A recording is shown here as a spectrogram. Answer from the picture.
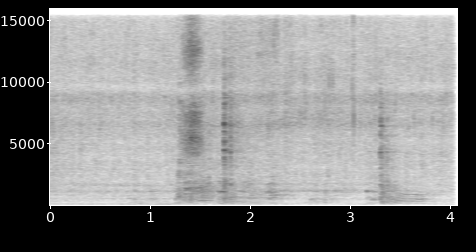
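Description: Food frying in oil in a steel pot on a gas stove, stirred with a wooden spoon. A couple of short, louder scraping strokes come about a second and a half in and again after three seconds.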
